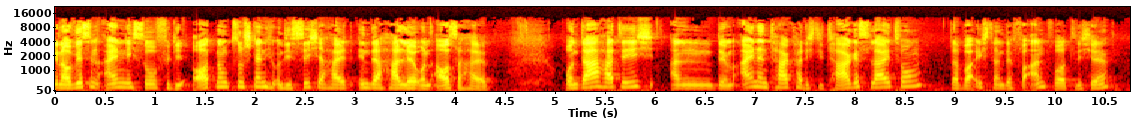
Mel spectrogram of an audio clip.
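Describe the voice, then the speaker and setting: With ordinary pitch variation, a high-pitched man talks at a moderate pace over a quiet background. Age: 20s. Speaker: theology student. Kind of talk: sermon. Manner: halting.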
